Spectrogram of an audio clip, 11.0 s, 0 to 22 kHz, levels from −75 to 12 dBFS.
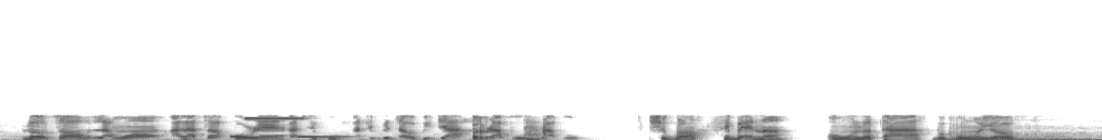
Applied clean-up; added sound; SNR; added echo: classical method log-MMSE.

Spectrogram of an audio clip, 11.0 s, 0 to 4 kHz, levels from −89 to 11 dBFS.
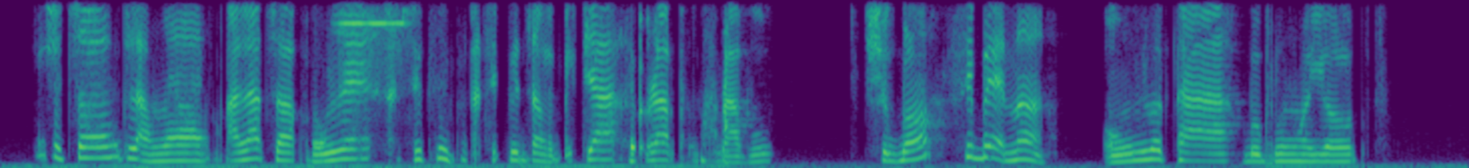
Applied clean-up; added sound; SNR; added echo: neural diffusion model UNIVERSE++.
